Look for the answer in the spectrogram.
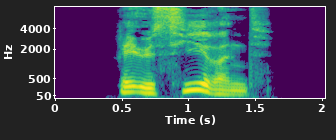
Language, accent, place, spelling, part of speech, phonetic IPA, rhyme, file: German, Germany, Berlin, reüssierend, verb, [ˌʁeʔʏˈsiːʁənt], -iːʁənt, De-reüssierend.ogg
- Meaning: present participle of reüssieren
